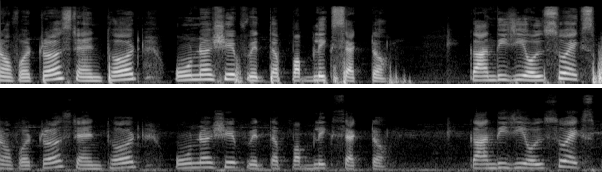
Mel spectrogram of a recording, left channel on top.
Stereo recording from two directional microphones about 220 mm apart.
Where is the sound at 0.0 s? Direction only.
50° left (ahead or behind).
